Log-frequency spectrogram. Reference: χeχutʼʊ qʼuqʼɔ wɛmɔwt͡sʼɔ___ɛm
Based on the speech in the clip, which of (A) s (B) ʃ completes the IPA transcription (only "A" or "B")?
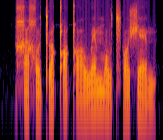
B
